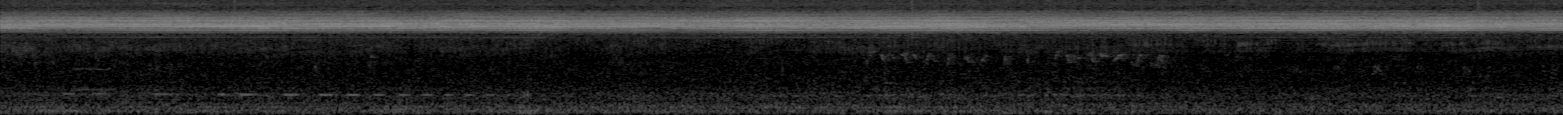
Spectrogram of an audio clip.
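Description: Crickets trill in a steady, high-pitched shimmer that never pauses, over a soft low rumble of running water.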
